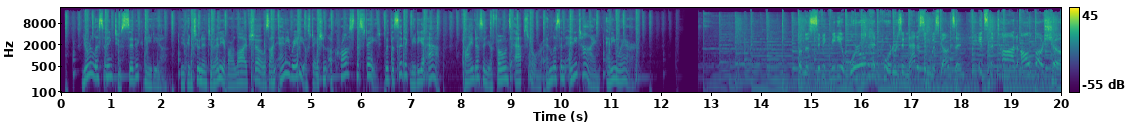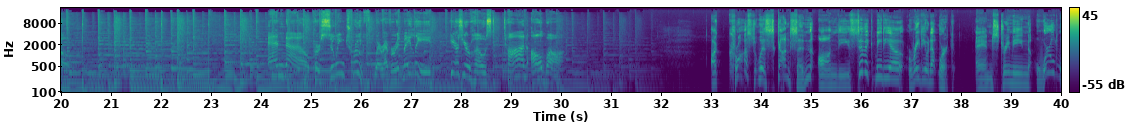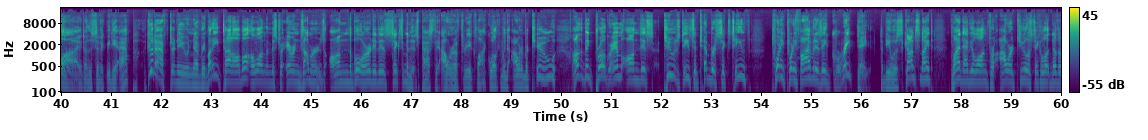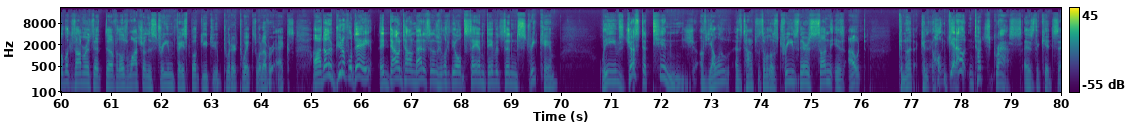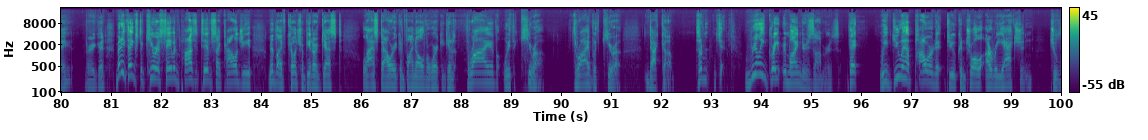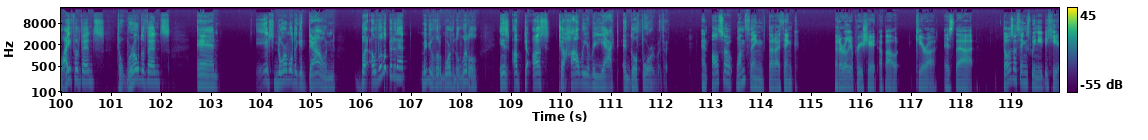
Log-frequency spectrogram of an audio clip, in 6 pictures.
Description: We take your calls and texts on whether you’d rather pay as you go or all at once.
airs live Monday through Friday from 2-4 pm across Wisconsin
